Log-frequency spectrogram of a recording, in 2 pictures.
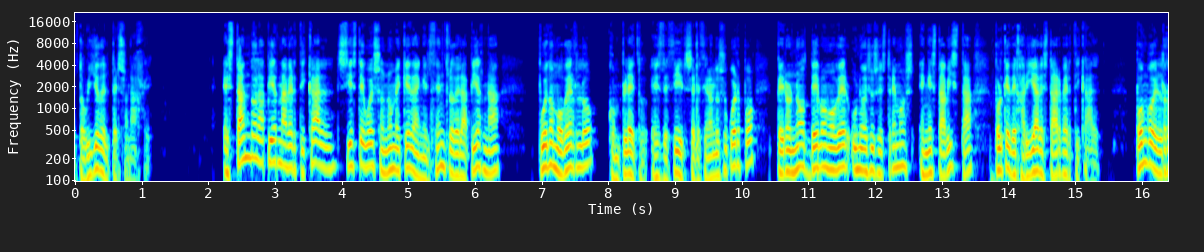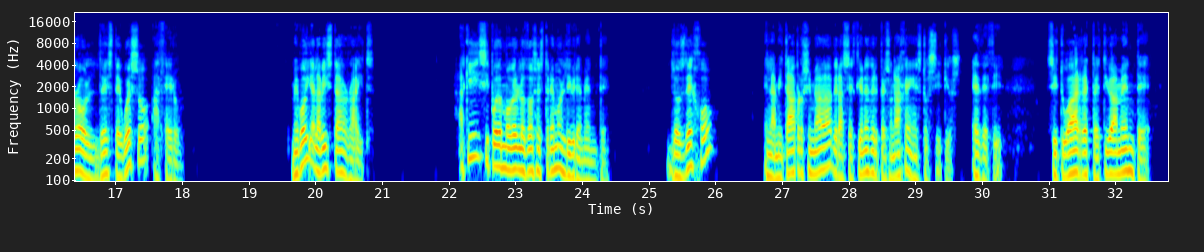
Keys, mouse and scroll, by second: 1.1 click, 2.7-4.2 middle drag, 4.2 click, 5.8 click, 5.8 middle click, 5.8 right click, 7.0 middle click, 7.6 click, 11.1 right click, 12.3 click, 14.2 click, 16.0-18.1 middle drag, 16.0-17.8 scroll up 1, 17.8 scroll up 1, 18.1 click, 21.1 KP_3, 22.5-24.4 middle drag, 24.4 click, 27.4 right click, 28.0-29.1 middle drag, 29.4 click, 29.9 right click, 31.4 click, 31.9 right click, 32.2 right click.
